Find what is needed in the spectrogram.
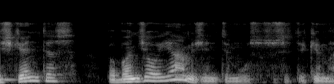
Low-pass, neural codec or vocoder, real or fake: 7.2 kHz; none; real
